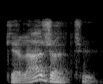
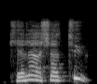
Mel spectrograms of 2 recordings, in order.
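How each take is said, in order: First: Understated puppet question, no squeak; Matisse puppet voice. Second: High, loud puppet question; high-pitched character voice; Inès puppet voice. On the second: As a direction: squeak out the question as a little puppet. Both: Acted. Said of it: "Matisse and Inez".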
